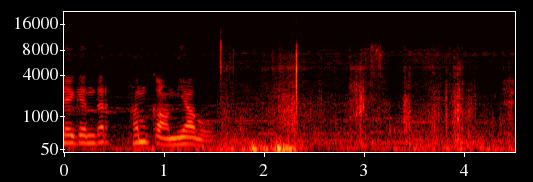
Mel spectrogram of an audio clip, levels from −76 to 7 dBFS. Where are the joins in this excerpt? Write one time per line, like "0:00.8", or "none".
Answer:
0:01.6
